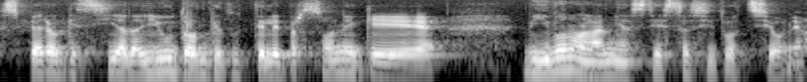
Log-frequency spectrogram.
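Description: Her fairly low voice moves at a moderate pace, the woman's intonation monotone and flat. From Lithuania, moved to Italy at 10. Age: 20s. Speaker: singer-songwriter; guest. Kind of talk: interview. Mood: calm, friendly. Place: studio.

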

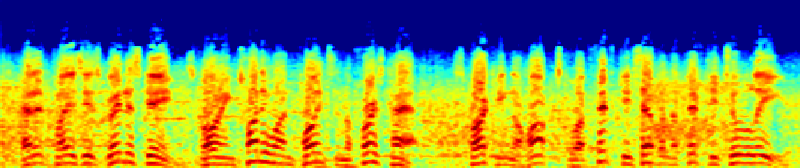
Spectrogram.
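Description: The sound is dry with no echo, but loud background noise runs underneath. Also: man, fairly quick pace. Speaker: newsreel narrator. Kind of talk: vintage newsreel narration. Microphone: old recording.

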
